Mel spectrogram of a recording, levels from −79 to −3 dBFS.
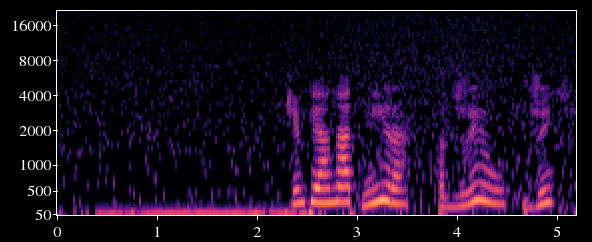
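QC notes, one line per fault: Throughout, overdone noise removal. The gaps between phrases drop to near silence with twinkling specks. A noise reduction process was pushed too hard. It pulls individual frequency bands far down whenever they sit close to its noise estimate. Quiet parts of the voice fall into that range, so they are stripped along with the noise. Stray bands that flicker past the threshold leave the glittering residue.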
